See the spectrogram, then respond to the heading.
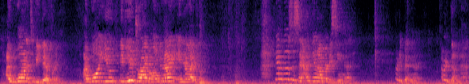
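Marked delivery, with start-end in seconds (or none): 3.9-9.4 unimpressed mimicry, falling in pitch; mock indifference. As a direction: imitate a bored attendee, quietly trailing down.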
